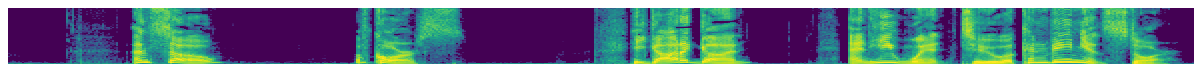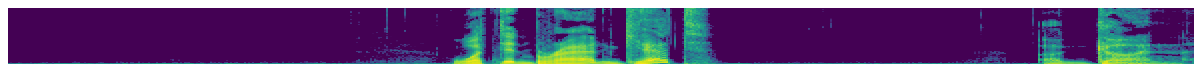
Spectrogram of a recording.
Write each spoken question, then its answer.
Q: What did Brad get?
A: A gun.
